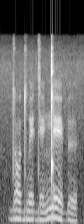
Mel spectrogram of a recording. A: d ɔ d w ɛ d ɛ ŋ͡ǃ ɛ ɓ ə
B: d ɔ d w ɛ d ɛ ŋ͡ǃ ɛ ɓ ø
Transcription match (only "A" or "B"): A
